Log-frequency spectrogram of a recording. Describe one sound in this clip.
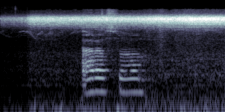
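A middle-aged woman talks quietly on a phone.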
